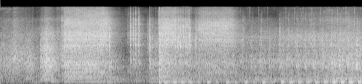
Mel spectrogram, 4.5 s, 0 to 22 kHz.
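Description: A 175cc motorcycle engine runs up close, with a loud, raspy exhaust and a ratcheting mechanical clatter, revving in bursts before settling into a rough, uneven idle.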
